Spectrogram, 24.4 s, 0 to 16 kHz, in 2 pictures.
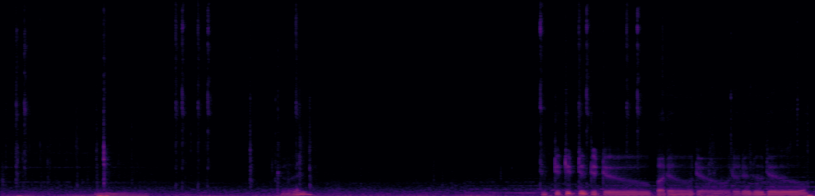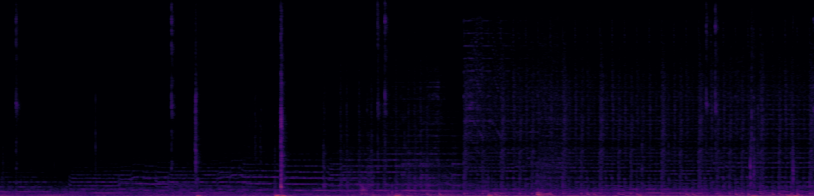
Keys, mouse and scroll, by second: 0.3 right click, 1.6 g, 3.1 click, 4.6-8.3 drag, 8.8 click, 9.6 click, 12.4-14.9 shift+drag, 16.4 KP_0, 18.0-20.3 drag, 18.4 space, 19.8 space, 23.0 click, 24.0 KP_Decimal.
